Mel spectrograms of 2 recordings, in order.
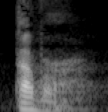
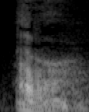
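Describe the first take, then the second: First: Said in the usual way. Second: "Ever." repeated much softer, nearly breathed; hushed echo. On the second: Real, not acted. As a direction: drop "Ever." to a quiet echo. Emphatic repeated single word.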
